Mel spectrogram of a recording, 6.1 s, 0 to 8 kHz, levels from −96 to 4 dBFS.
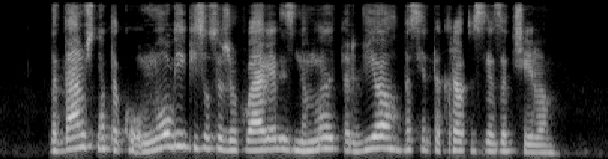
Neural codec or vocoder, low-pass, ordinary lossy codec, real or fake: codec, 24 kHz, 1 kbps, SNAC; 7.2 kHz; none; fake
